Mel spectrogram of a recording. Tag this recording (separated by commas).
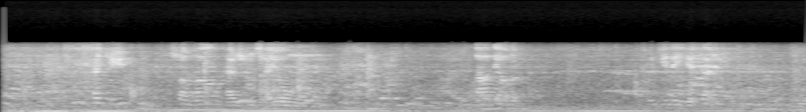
Speech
